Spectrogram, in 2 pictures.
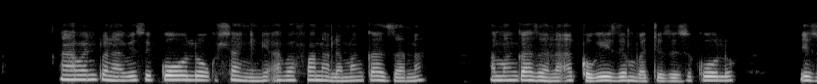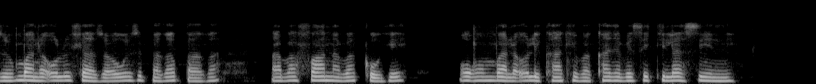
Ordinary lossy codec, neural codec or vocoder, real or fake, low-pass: Opus, 32 kbps; codec, 16 kHz in and 24 kHz out, 1 kbps, XY-Tokenizer; fake; 7.2 kHz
